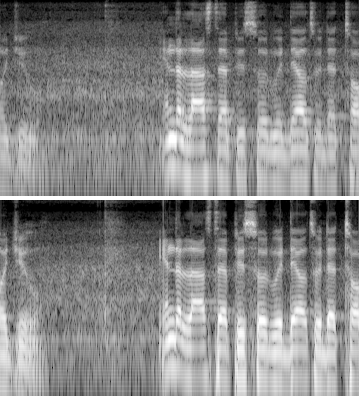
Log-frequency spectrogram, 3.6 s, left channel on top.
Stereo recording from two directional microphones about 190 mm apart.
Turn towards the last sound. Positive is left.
turn(degrees=-40)  # may be behind; listen again after turning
